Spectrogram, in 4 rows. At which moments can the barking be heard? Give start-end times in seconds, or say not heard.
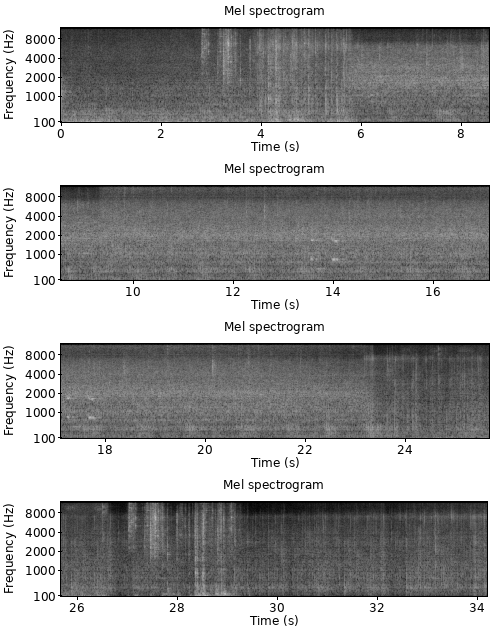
13.6-14.2, 17.2-17.9.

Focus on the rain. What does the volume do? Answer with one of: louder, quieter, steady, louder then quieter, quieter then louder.
quieter.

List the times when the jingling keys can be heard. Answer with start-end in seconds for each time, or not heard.
2.8-5.3, 27.0-29.5.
